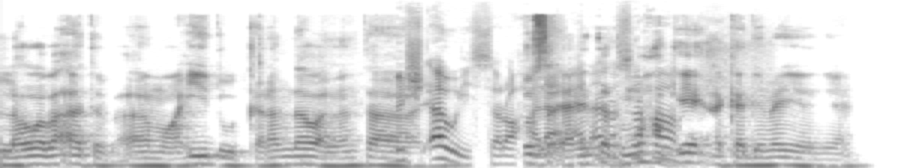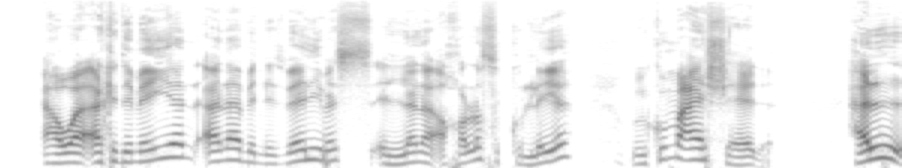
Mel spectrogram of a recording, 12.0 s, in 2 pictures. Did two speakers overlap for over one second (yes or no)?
yes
